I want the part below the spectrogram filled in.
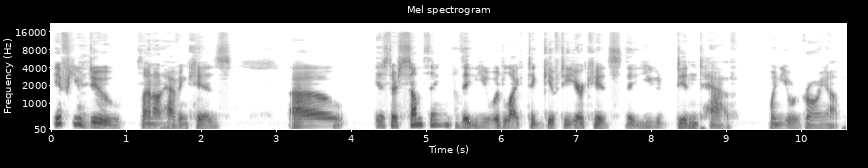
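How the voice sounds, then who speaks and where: Bright-voiced male interviewer. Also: mid-range voice, unhurried, no echo. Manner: empathetic, asks long open questions. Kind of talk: casual interview.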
